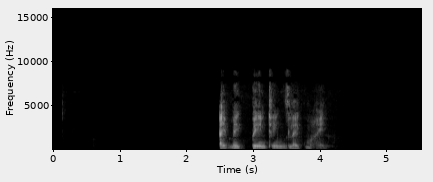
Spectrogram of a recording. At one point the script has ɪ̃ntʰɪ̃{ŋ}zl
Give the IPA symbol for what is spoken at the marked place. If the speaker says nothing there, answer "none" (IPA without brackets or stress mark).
ŋ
